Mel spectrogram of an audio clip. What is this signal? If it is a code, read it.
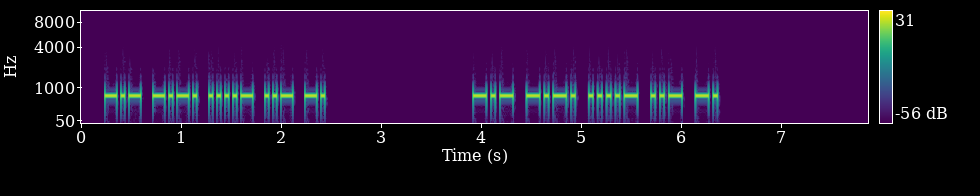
Morse code, heard as a keyed tone, about 28 wpm, 700 Hz. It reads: KC4UN KC4UN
